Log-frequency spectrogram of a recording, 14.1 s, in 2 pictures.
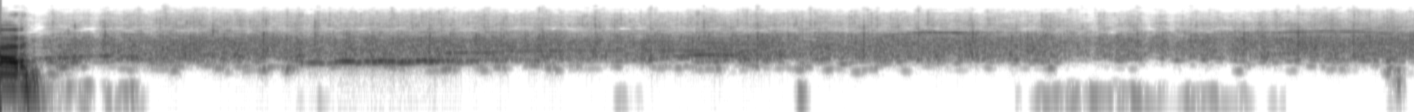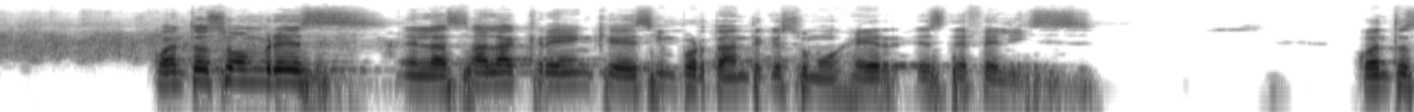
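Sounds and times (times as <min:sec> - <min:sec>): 
speech: 0:00.0 - 0:00.4, 0:07.8 - 0:12.6, 0:13.8 - 0:14.1
audience applause: 0:00.0 - 0:08.9.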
